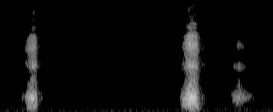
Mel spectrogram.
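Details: Repeated sneezing in a person who has been sneezing all day from an unknown cause: three sneezes in a quiet room, two loud and a softer third.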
